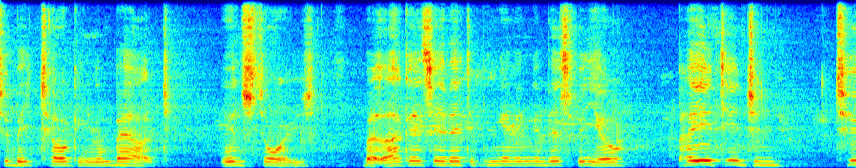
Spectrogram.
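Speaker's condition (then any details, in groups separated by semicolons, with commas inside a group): Cerebral palsy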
